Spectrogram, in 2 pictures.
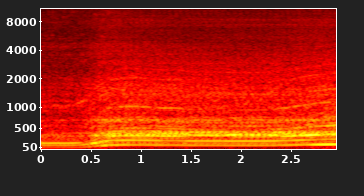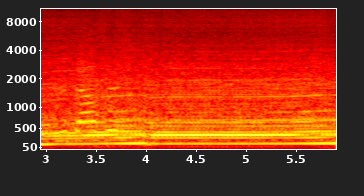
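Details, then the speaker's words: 1987 Porsche 911 Carrera 3.2 engine on test stand after sensor gap check (0.8 mm): clean rev climbing smoothly to a steady higher hold, throaty exhaust, no misses or knocks; O2 sensor switching normally between rich and lean. "that sounds great this is the O2 sensor and it's showing its tracking between rich and lean"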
